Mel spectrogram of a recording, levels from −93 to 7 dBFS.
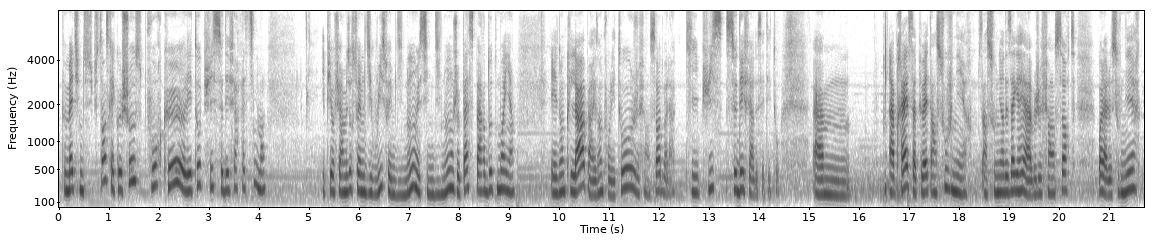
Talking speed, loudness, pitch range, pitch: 220 wpm, -27 LUFS, 195-240 Hz, 220 Hz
